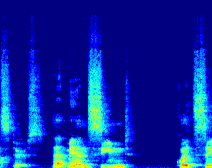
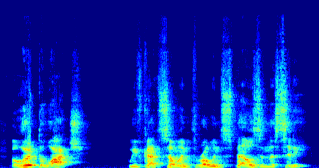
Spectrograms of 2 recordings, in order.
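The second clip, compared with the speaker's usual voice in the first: loud shouted call; 2 semitones higher, 4 dB louder than usual. Voicing a guard calling up to the wall: guard shouting an order. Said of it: "he shouts up to somebody on the wall".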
